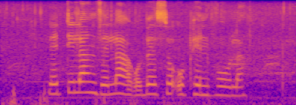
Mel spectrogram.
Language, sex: Swati, female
